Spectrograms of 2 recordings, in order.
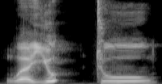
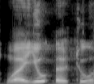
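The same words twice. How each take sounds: First: A clean glottal stop with no echo vowel. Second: A short echo vowel follows the glottal stop. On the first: The speaker calls it right. "là j'ai prononcé Hamza en réalité, je me suis arrêté là" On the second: The speaker calls it wrong. "c'est une erreur"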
